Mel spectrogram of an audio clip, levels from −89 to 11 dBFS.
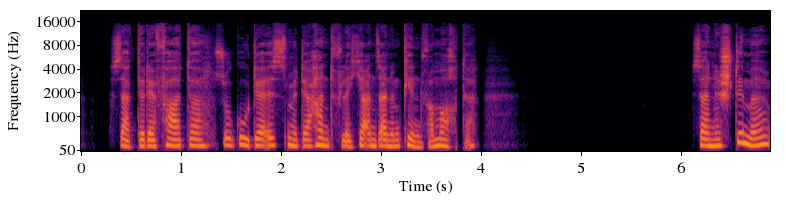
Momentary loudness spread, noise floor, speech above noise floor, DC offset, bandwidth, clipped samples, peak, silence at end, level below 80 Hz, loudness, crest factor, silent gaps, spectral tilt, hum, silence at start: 11 LU; under -90 dBFS; over 72 dB; under 0.1%; 15.5 kHz; under 0.1%; -4 dBFS; 0 s; -68 dBFS; -19 LUFS; 16 dB; none; -5 dB/octave; none; 0.3 s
